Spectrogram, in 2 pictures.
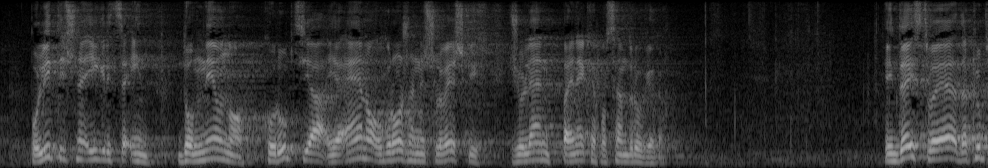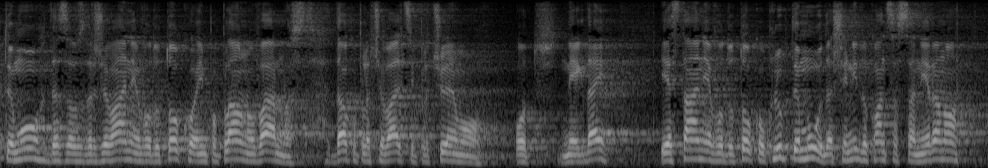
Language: Slovenian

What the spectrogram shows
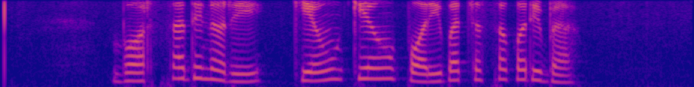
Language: Odia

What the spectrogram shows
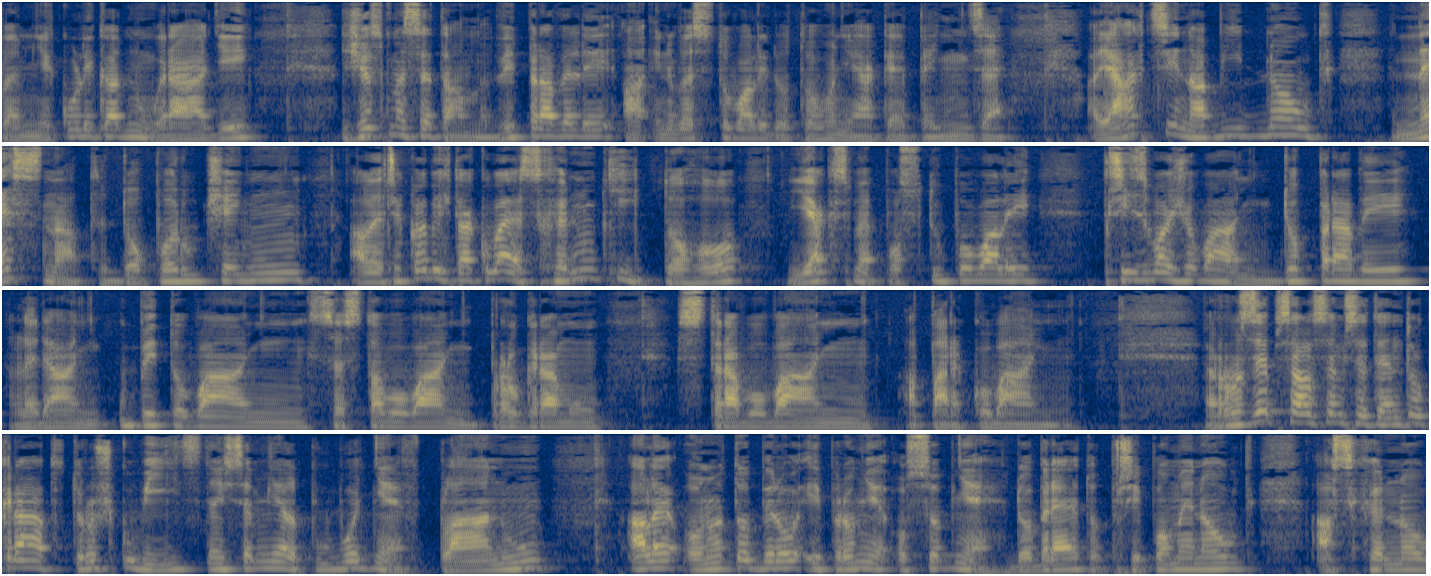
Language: Czech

